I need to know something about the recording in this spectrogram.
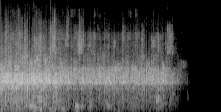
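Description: Audience applauding, fading out about three and a half seconds in.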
